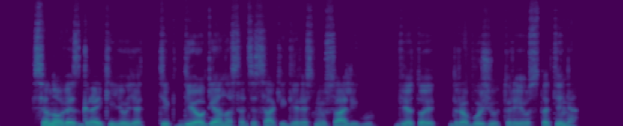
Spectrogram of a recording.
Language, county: Lithuanian, Tauragė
